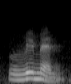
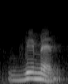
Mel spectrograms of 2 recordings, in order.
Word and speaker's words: women: See as pronunciation, woman, oh, woman. Here, women, women, not woman.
